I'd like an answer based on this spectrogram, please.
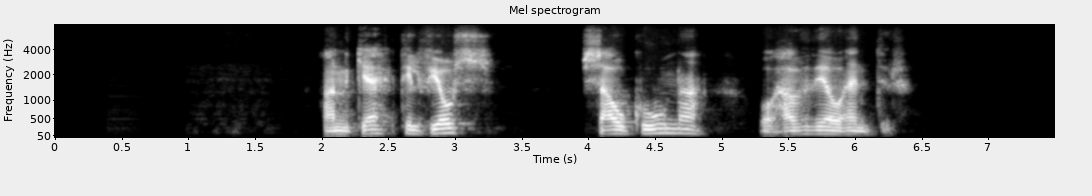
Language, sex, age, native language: Icelandic, male, 20-29, Icelandic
